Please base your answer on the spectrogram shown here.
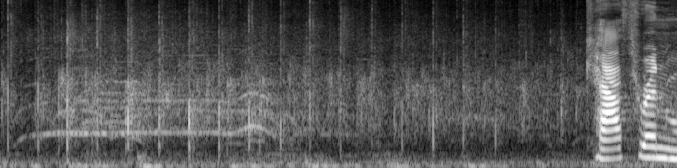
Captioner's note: crowd cheering; crowd clapping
